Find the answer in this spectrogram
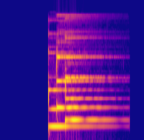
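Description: Chime sound effect marking a slide change. Two bell-like notes strike about a quarter second apart, the second one higher, then ring together and fade for about a second before cutting off.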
